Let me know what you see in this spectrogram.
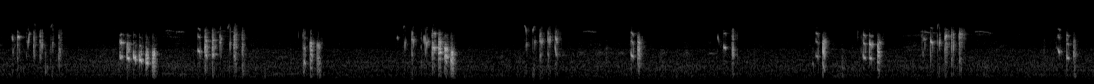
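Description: Bird chirping: about a dozen short, sharp chirps, some in quick clusters, coming irregularly about once a second.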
